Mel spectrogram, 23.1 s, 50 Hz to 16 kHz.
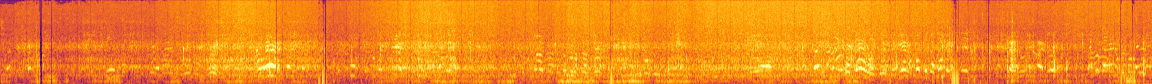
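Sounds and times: paddle strokes splashing: 0.0 - 23.0
whitewater rushing and gurgling: 0.2 - 23.0.

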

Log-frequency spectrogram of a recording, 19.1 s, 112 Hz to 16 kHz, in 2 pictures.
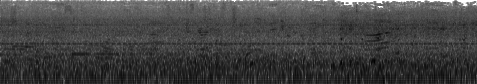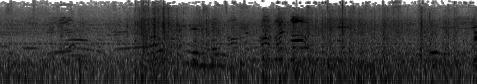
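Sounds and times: engine and airflow rumble: 0.0 - 19.0.

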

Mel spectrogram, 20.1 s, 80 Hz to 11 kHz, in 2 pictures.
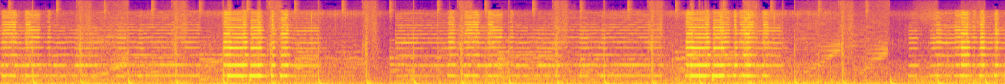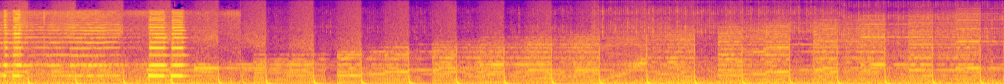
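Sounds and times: car horns honking: 0.0 - 12.7
background music: 0.0 - 20.0.

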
